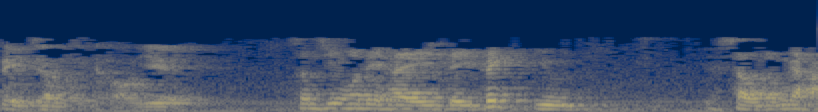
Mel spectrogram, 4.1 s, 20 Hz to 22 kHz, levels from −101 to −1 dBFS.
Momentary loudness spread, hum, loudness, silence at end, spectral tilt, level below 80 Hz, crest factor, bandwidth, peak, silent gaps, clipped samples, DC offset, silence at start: 20 LU; none; -36 LUFS; 0 s; -4 dB/octave; -58 dBFS; 18 dB; 5.6 kHz; -18 dBFS; none; under 0.1%; under 0.1%; 0 s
